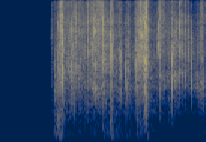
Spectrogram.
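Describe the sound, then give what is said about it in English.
Crisp crackling of a real paper banknote being crumpled, starting after a brief silence and continuing as a dense run of sharp crinkles and snaps, with no talking. “Now I'm going to crumple a real bill.”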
